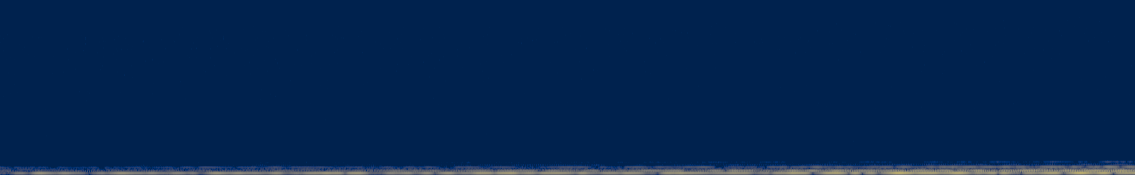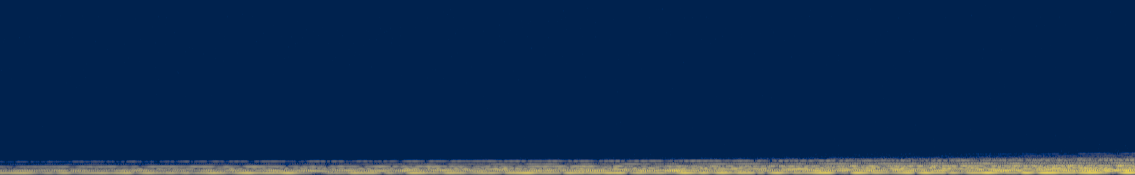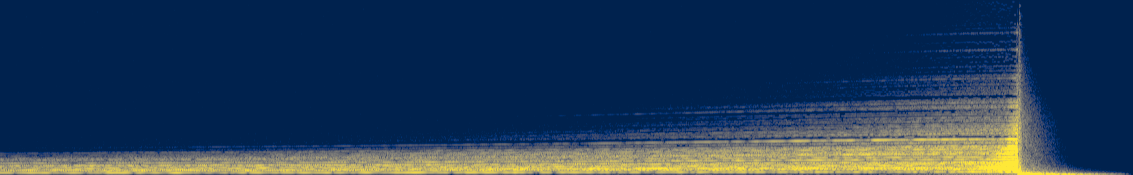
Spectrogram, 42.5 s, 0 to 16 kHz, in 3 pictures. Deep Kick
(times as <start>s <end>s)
41.0s 42.3s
